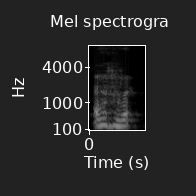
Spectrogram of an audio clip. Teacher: Et donc c'est un R roulé, mais il est assez court. Ça va pas être un R très long, ça va être plutôt R, juste un R.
